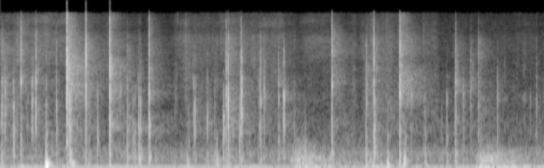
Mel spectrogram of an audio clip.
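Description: Fingertips grip and squeeze a full, soft white and yellow plastic pouch of wet wipes lying on a wood-pattern table. The result is a run of dense, bright crinkling and crackling, with sharp snaps standing out near the start.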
